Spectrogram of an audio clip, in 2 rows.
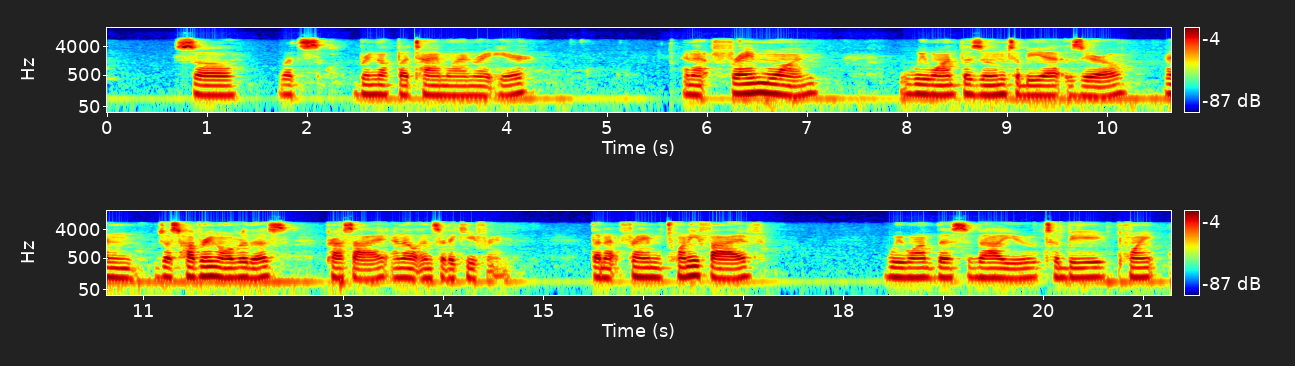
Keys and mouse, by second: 2.8 click, 6.8 shift+Left, 16.4-18.5 drag.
